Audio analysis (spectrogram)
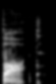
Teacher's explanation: instead of releasing it, instead of aspirating it, instead of pushing air through, you're going to just stop. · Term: held T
